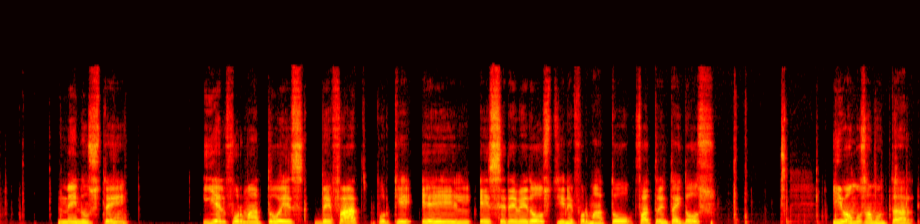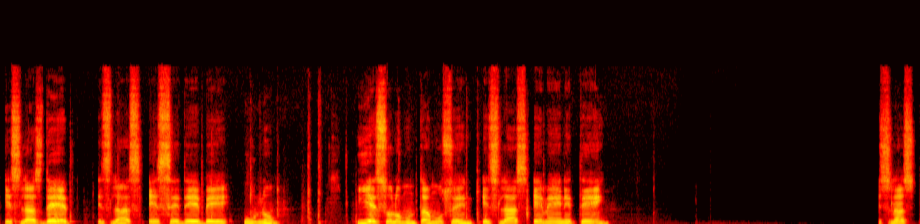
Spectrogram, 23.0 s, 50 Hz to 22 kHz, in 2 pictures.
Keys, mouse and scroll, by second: 0.0-4.3 typing, 9.0 space, 10.0-17.3 typing, 17.7 Tab.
